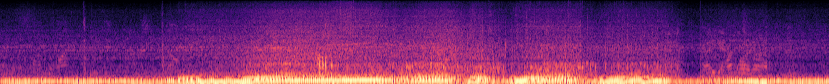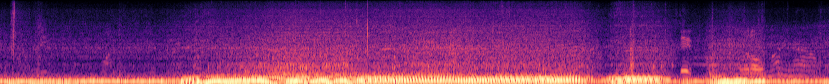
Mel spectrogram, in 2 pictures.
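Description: An overlanding rig plows into a rutted mud hole on a Vermont trail, its engine revving loudly and close in two long surging bursts that rise and fall.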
